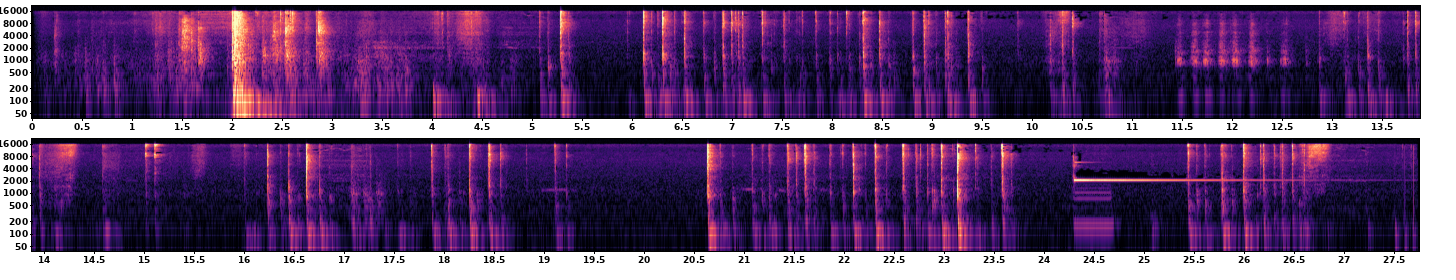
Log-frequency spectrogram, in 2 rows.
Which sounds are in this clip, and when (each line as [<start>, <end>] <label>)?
[1.59, 3.79] window
[5.32, 11.23] keyboard typing
[12.78, 14.86] keyboard typing
[15.98, 19.42] keyboard typing
[20.53, 23.86] keyboard typing
[24.22, 27.14] phone ringing
[25.42, 27.04] keyboard typing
